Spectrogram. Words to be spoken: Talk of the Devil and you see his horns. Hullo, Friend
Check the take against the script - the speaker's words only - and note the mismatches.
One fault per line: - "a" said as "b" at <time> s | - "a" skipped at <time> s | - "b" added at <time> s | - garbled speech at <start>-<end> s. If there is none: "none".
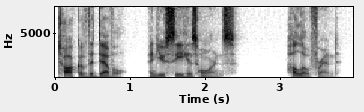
none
